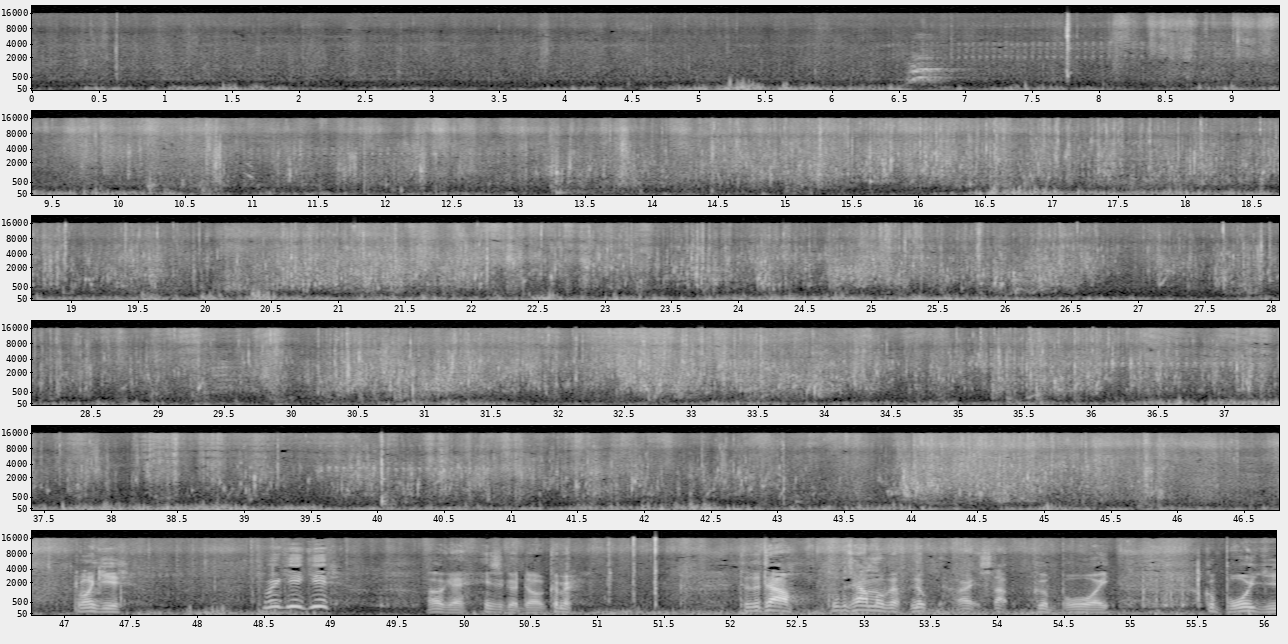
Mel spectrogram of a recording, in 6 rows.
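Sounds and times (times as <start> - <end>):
water sloshing in a plastic tub: 8.4 - 48.6.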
